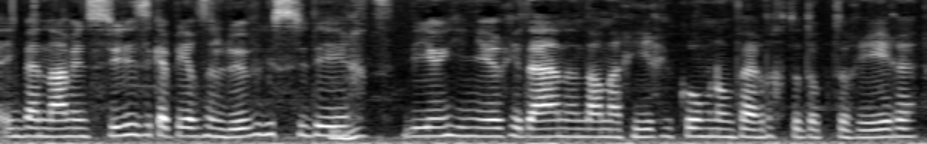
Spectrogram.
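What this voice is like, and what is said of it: Limburg Flemish accent. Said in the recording (Dutch): “met een Limburgs accent”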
